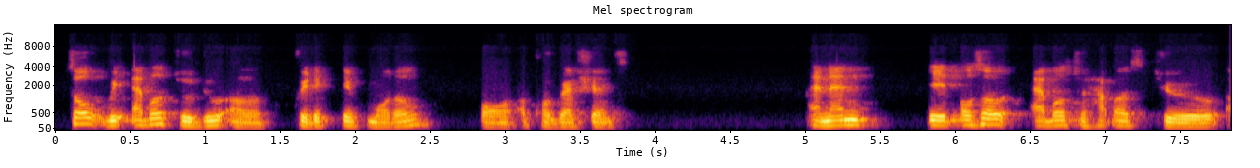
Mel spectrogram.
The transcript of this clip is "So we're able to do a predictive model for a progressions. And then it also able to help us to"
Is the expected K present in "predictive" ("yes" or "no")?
yes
